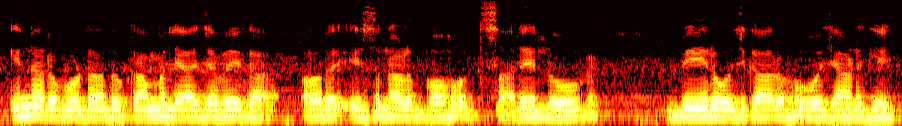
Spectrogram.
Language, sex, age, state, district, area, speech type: Punjabi, male, 30-45, Punjab, Gurdaspur, rural, spontaneous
